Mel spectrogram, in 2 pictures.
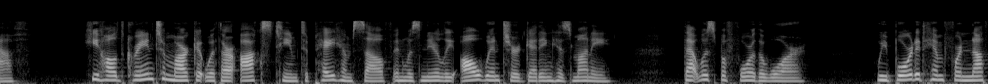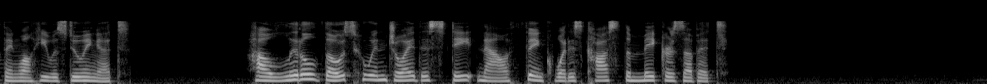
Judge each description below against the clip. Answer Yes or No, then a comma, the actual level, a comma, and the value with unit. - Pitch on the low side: No, medium, 180 Hz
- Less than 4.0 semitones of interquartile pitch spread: Yes, average, 3.0 semitones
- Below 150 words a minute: No, average, 155 wpm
